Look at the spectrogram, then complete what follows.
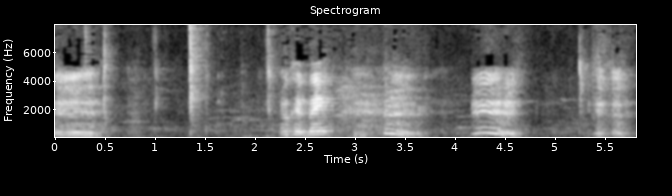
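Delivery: ordinary delivery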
